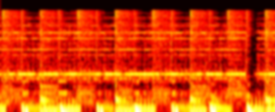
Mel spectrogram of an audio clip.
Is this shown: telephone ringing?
yes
